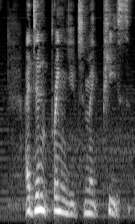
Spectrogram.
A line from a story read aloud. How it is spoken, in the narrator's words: Chin growled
